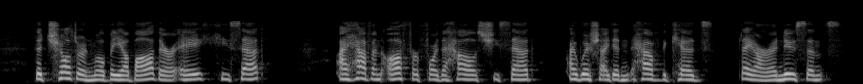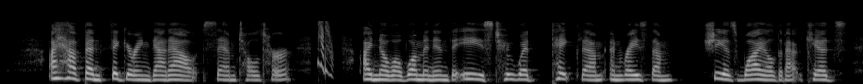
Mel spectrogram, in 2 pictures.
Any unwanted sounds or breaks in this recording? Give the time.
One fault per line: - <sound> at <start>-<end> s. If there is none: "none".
- chirp at 11.8-12.0 s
